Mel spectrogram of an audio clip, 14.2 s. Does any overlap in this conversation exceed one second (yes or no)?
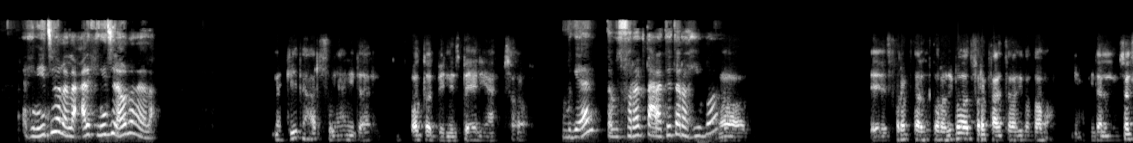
no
